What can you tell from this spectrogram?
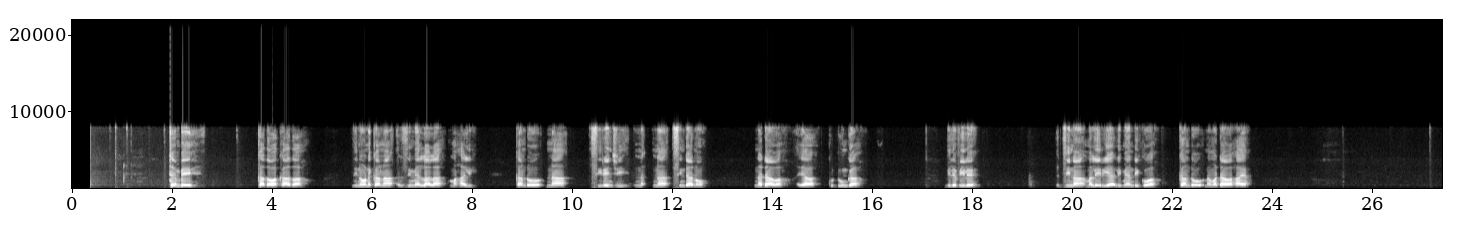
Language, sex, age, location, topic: Swahili, male, 25-35, Nairobi, health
